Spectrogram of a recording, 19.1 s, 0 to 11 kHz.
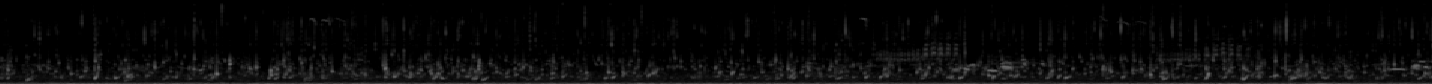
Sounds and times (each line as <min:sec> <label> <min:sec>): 0:09.4 water flow 0:19.1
